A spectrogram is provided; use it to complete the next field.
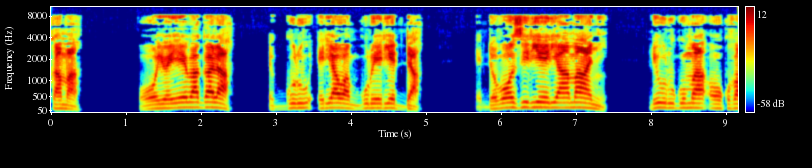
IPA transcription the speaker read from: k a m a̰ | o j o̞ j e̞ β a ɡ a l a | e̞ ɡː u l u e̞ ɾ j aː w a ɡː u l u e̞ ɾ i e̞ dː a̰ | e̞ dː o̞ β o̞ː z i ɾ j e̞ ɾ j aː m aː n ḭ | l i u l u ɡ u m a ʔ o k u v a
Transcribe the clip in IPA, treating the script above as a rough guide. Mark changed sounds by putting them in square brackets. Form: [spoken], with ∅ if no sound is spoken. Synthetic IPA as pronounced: k a m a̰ | o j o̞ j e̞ β a ɡ a l a | e̞ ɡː u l u e̞ ɾ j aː w a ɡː u l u e̞ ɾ [j] e̞ dː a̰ | e̞ dː o̞ β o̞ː z i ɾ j e̞ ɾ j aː m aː [ɲ] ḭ | l i u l u ɡ u m a ʔ o k u v a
